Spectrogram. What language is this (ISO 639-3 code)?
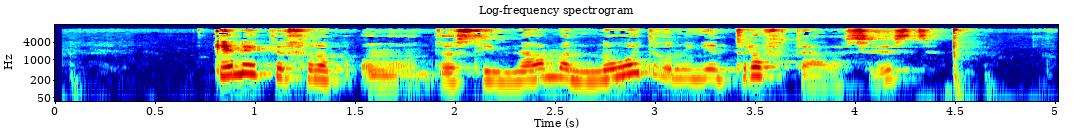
fry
